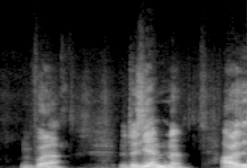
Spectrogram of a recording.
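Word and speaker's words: deux: Eh bien, en fait, le X n'est pas prononcé.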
